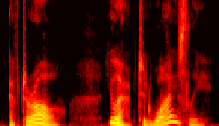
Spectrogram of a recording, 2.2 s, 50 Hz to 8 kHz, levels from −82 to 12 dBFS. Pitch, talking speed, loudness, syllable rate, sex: 220 Hz, 135 wpm, -19 LUFS, 5.6 syllables/s, female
